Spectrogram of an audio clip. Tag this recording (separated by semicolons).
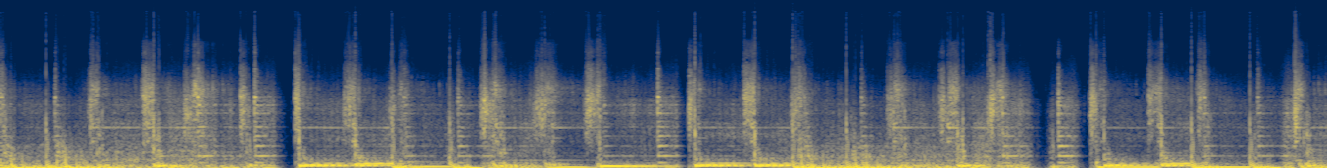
crush; africa; weed; deep; drum; distortion; slow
